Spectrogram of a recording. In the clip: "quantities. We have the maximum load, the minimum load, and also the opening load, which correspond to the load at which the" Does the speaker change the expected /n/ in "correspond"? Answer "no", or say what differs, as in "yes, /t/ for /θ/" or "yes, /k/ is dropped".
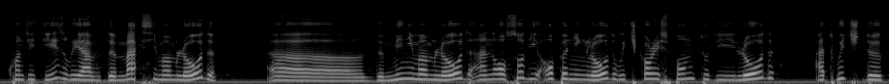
no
